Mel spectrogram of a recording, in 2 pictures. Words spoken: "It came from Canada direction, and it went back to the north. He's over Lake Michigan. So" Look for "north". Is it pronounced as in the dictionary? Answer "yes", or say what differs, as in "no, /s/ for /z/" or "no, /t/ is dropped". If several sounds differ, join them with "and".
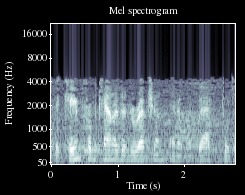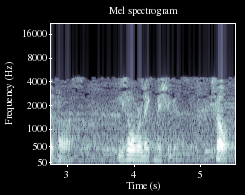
yes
